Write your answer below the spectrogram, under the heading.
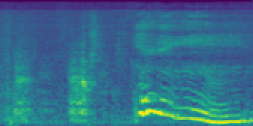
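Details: Sadie the Goldendoodle, missing the owner's sons after two weeks apart, answers questions about the boys with a drawn-out whine that slides steadily downward over about a second, after two brief breathy yips and a woman's voice.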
